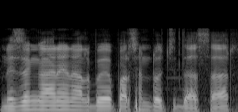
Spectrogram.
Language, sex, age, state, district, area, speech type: Telugu, male, 30-45, Andhra Pradesh, Bapatla, urban, spontaneous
